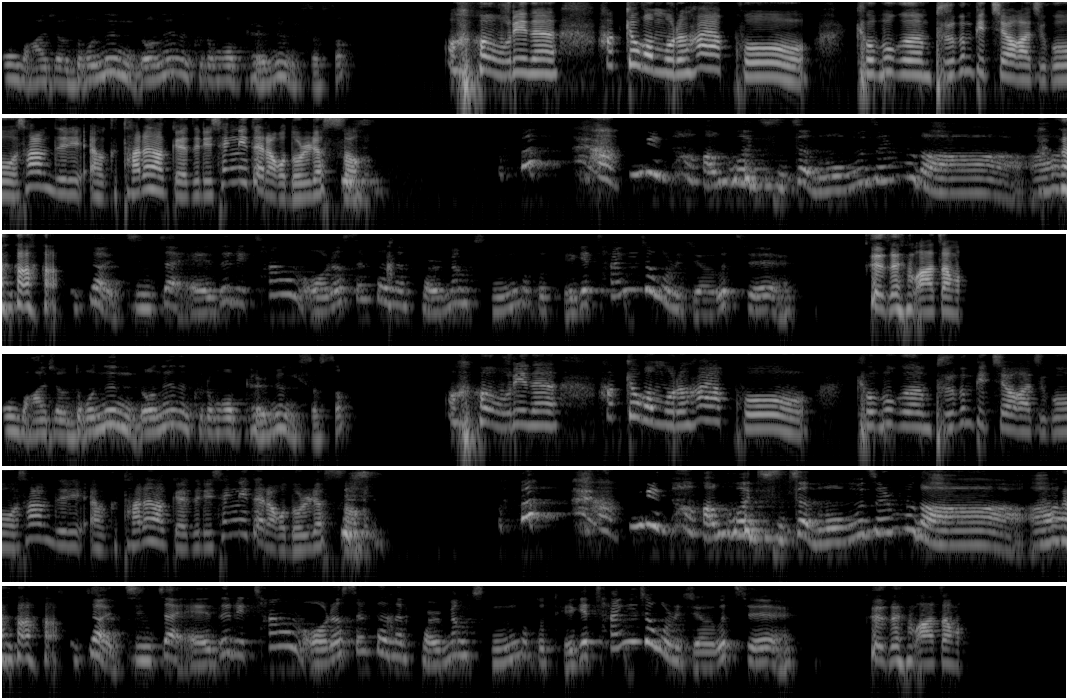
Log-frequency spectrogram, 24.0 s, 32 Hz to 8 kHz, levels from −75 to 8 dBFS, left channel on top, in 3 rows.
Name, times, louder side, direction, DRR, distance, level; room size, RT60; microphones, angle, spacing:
voice 1, 0.0-2.6 10.5-10.8 11.7-16.1 16.6-21.9, right 3 dB, 50° right, 0.7 m, -36 dB
voice 2, 3.3-10.7 12.4-12.6 15.9-16.4 22.5-23.2, left 8 dB, 70° left, 0.5 m, -29 dB
3.8 x 2.7 x 4.5 m
head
